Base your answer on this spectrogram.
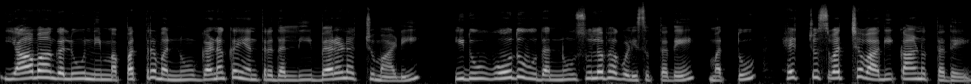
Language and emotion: Kannada, neutral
